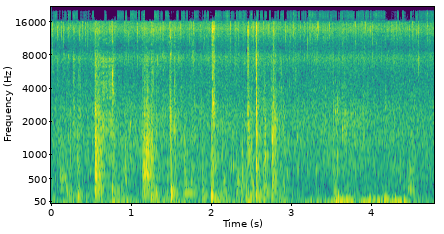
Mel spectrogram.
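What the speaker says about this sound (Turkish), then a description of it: "Yağmur başladı hamdolsun." Soft patter of rain with scattered sharper drops tapping nearby, quiet and steady in the background.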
